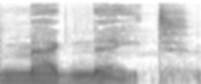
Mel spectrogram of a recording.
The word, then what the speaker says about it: magnate: But it's magnate. – No, it's not. I look at the pronunciation in the text that I sent you. It can be pronounced magnet.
